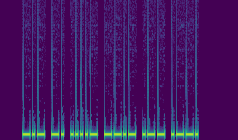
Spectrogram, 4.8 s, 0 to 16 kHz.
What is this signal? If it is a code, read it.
Morse code, heard as a keyed tone, about 25 wpm, 700 Hz. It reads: KN4QWP
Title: USA Call Signs - 6 Characters - Repeated 3x - 25wpm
